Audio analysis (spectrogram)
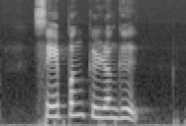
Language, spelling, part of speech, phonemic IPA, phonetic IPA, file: Tamil, சேப்பங்கிழங்கு, noun, /tʃeːpːɐŋɡɪɻɐŋɡɯ/, [seːpːɐŋɡɪɻɐŋɡɯ], Ta-சேப்பங்கிழங்கு.ogg
- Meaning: eddo, Colocasia esculenta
